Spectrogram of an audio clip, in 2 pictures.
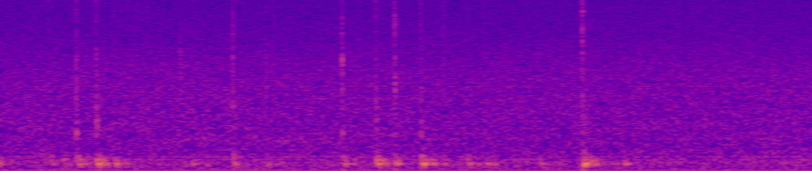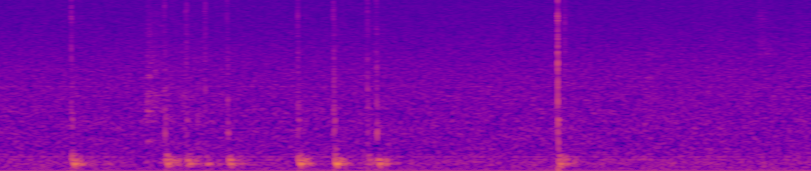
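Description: Typing on a laptop keyboard: scattered, irregular soft knocks and clicks over a steady hiss, with a sharper click about ten seconds in.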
